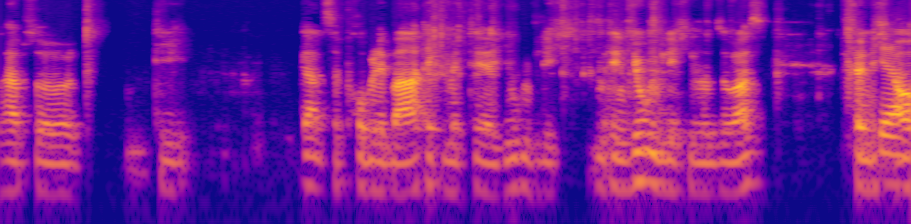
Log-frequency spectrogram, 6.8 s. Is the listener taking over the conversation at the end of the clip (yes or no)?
no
